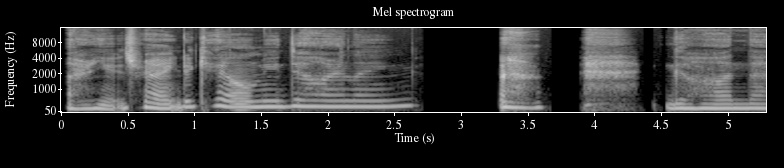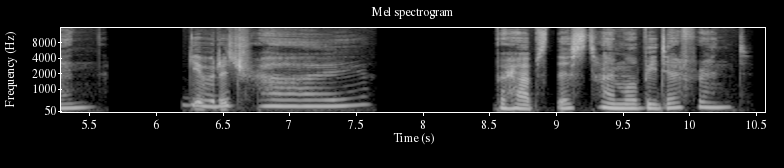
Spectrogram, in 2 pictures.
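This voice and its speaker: A woman playing a possessive, sadistic female vampire in an ASMR roleplay, seductive, menacing and condescending, teasing and savoring each phrase with pauses. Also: on the high side, mellow, no room sound, studio quality. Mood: amused, taunting. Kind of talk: scripted ASMR roleplay monologue.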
